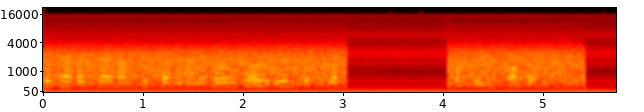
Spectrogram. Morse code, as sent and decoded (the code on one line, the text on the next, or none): none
